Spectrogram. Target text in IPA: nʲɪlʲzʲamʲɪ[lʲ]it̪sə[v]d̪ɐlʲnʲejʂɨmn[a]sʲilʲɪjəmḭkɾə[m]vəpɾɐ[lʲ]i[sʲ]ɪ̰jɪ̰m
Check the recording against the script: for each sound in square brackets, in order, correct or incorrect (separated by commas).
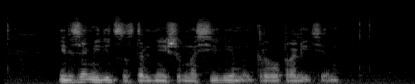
incorrect, incorrect, incorrect, incorrect, correct, incorrect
